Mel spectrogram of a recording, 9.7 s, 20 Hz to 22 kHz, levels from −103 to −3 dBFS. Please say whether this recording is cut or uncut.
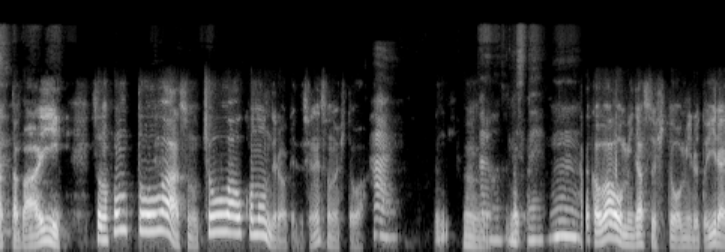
cut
